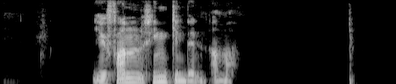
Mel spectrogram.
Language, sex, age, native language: Icelandic, male, 20-29, Icelandic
